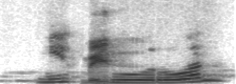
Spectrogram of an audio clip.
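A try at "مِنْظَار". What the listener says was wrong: Min, nunnya kemana itu?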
